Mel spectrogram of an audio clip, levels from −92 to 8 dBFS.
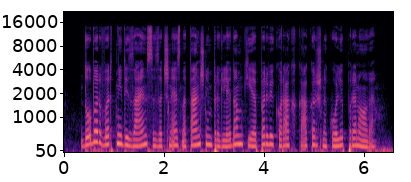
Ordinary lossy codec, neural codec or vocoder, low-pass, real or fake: none; none; 14.4 kHz; real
